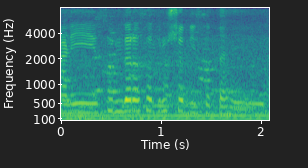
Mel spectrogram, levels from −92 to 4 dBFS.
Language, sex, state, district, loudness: Marathi, female, Maharashtra, Gondia, -16 LUFS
